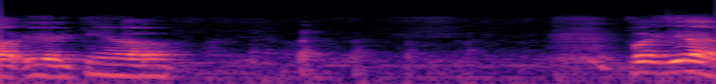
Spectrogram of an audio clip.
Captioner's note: laughs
